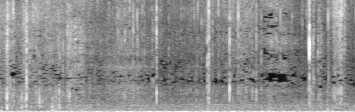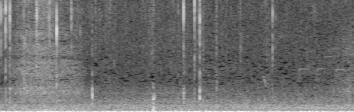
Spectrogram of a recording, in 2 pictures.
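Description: Faint scattered crackles and clicks of someone shifting on dry leaf litter, mostly in the first half, over a low rumble on the microphone.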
